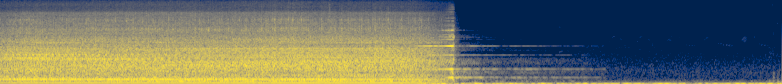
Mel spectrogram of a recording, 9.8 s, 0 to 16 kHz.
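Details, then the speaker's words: John Deere 4960 tractor diesel just fitted with a new exhaust pipe, no muffler: steady even idle with a smooth low rumble, no knocks or misses, then clean shutdown; sounds good. "So who knows? Thing sounds good."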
